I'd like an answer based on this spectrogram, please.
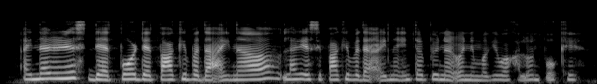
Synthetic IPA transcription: ɐjnɐɾɾisdet̚poɾdet̚pakʰːibɐdɐʔɐjnɐlaɾiɐsipakʰːibɐdɐ̰ʔɐ̰jnɐintɐɾpiunɐɾʔojnimɐɡiwakʰɐlonpokʰːi

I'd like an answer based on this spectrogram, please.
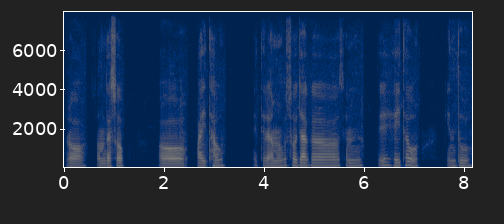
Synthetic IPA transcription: ɾɔsɔnd̪esɔp̚ | pajt̪ʰaw | ḛt̪ʰɛɾɛa̰maɡɔsɔd͡ʒaksem | tḛɦejt̪ʰaw | kint̪u

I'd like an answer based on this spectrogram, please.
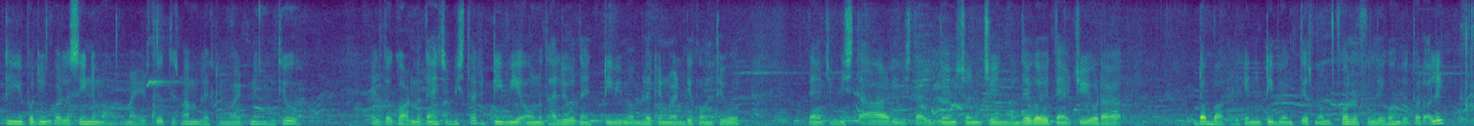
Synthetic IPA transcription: ʈibʱipʌnĩpʌilasinemaɦoɾmaɦeɾt̪ʰijot̪esmablakenwajʈneɦunt̪ʰjo | alit̪ʌɡʱʌrmat̪jãt͡sʌ̃ĩbist̪aɾiʈibia̰wnut̪ʰalijot̪jãʈibimablakenwajʈ̚d̪ekʰawnt̪ʰijo | t̪jãt͡sʌ̃ĩbist̪aɾibist̪aɾid̪ʌnsʌnt͡ʃenɦund̪eɡʌɦjot̪jãt͡sʌ̃ewʈa | ɖʌbːakʰaɽikaniʈibiɦunt̪ʰt̪esmakʌlʌrpʰuld̪ekʰawɦnt̪ʰjot̪ʌɾʌʌlik

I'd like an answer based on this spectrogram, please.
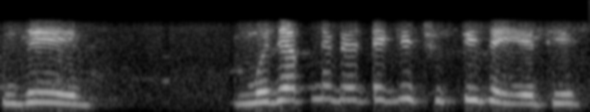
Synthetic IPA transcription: d͡ʒiː | mʊd͡ʒʱeɐpnebeːʈekit͡ʃʰʊʈːit͡ʃaːɦiet̪ʰiː

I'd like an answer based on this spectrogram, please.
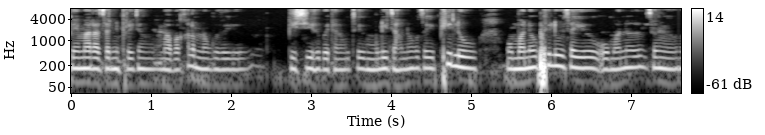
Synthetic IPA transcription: pemaɾazaɾnipʰɾajzɯŋmabakʰalamnaɡɯzajɯ | b̥isiɦɯbajtʰanaɡɯzajɯmulizaɦanaɡɯzajɯpʰilɯwɔmanɯwpʰilɯwzajɯɔmanɯzɯŋɯ

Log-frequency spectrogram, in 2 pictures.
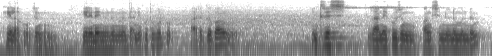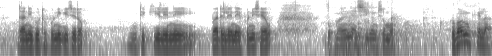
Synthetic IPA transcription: kʰela̰kʰɯ̰wzɯ̰ŋ | kelenajnujnɯmɯndɯda̰niɡɔtʰɔpʰɔɾkʰɯ̰ | a̰ɾɯɡɯbaŋ | intɾeslanajkʰɯwzuŋbaŋsinːujnɯmɯndɯŋ | daniɡɔtʰɔpʰɔɾniɡezeɾa̰w | midikilenijbadelajnajpʰɯɾnisajaw | manajniasiɡaŋsɔma̰w | ɡ̥ɯbaŋkʰela̰

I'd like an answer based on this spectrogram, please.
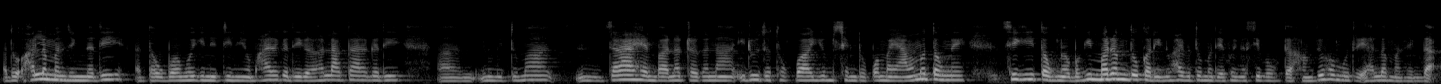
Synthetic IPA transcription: ɐduhɐlːɐmɐnziŋnɐditɐwbɐmojɡinitinijomɦajɾɐɡɐdiɡɐɾɐɦɐlːak̚taɾɐɡɐdi | numitːumɐ | zɐɾaɦenbɐnɐtɾɐɡɐnɐḭɾuzɐtʰok̚pɐjumseŋdok̚pɐmɐjamɐmɐtɐwnej | siɡitɐwnɐbɐɡimɐɾɐmdokɐɾinuɦajbɐdumɐdiɐkʰojŋɐsibɐhok̚tɐhaŋzuɦɐŋudɾiɦɐlːɐmɐnziŋdɐ̰

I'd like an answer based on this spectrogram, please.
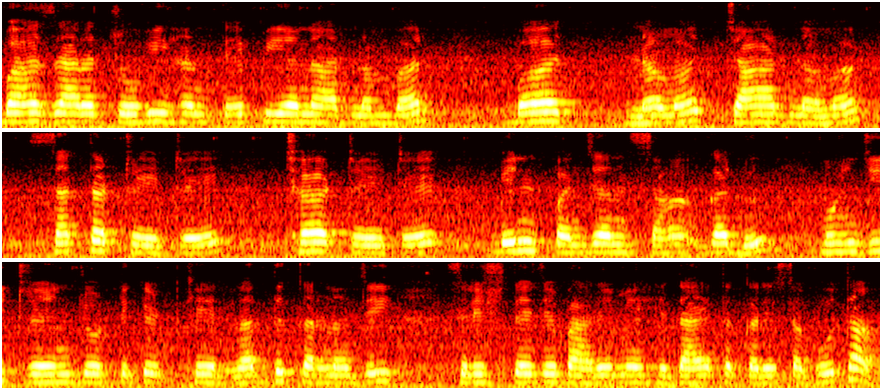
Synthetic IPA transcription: ɓɐɦɐzaːɾt͡ɕoːʋiːɦənɪ̆t̪epiːenaːɾnɐ̃mbəɾ | ɓɐ | nɐʋət͡ɕaːɾnɐʋə | sɐt̪̆ʈɾeːʈɾeː | t͡ɕʰɐʈɾeːʈɾe | ɓɪnɪ̆pɐ̃ɲd͡ʑənɪ̆sãɡɐɗʊ̆ | mʊ̃ɦɪ̃ɲd͡ʑiʈɾeːnd͡ʑoːʈɪkɪʈkʰeːɾɐd̪̆ʱkɐɾəɽ̃ə̆d͡ʑiː | sɾɪʃt̪ed͡ʑeːbaːɾemẽɦɪd̪aːjət̪kɐɾesɐɡʱot̪ʰaː

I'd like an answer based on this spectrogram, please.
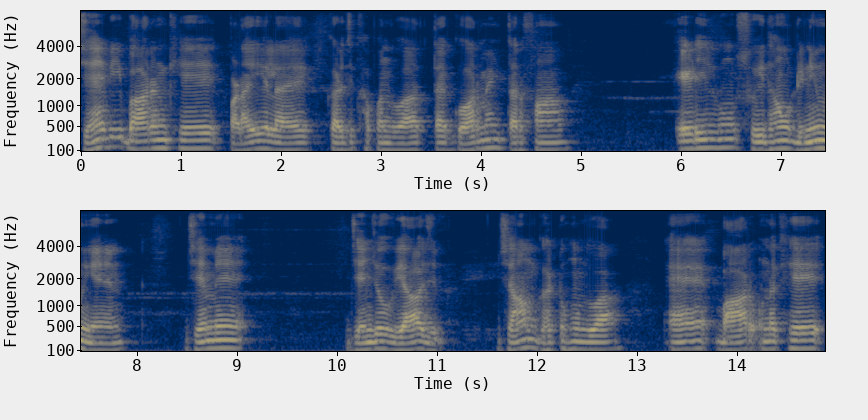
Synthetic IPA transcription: d͡ʑɐ̃ɦɪ̃bɪɓaːɾənɪ̆kʰeːpɐɽ̤aːilaːɪkɐɾd͡ʑkʰɐpə̃nd̪oaːt̪ɐɡɔːʋɾmẽːɳʈ̚t̪ɐɾfã | ɐɦɪɽiũsʊʋɪd̪ʱaːũɗɪnijũɦiaːɦɪnɪ̆ | d͡ʑɐ̃ɦɪ̃mẽ | d͡ʑɐ̃ɦɪ̃ɲd͡ʑoʋijaːd͡ʑ | d͡ʑaːmɡʱɐʈɦũːn̆d̪oaː | ɛ̃ːɓaːɾʊ̰nəkʰeː

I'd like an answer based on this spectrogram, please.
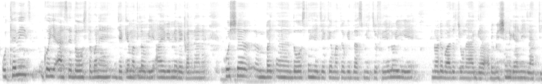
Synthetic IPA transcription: ʊt̪ʰːeːbiːkoːiːɛːseːd̪oːst̪bəneːd͡ʒeːkemət̪ləbkiːʔãːĩːbʱiːmeːɾekənːeːneː | kʊt͡ʃʰbəd̪oːst̪ɦeːd͡ʒeːkemət̪ləb̚kid̪əsmiːt͡ʃəpʰeːlɦoːiːɡeː | ʊnãːɖeːbaːd̪t͡ʃʊnaɡeːəɖmɪʃənɡɛːnĩːlɛːt̪iː

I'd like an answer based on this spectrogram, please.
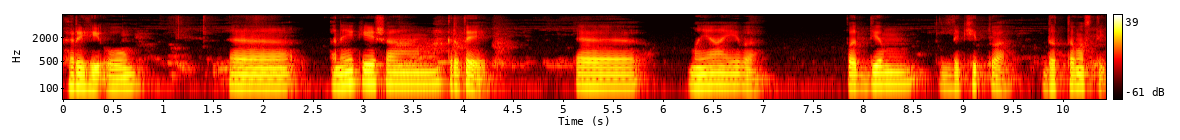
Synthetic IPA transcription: hɐɾiɦiʔoːm | ɐneːkeːʂaːnmkɾɪt̪eː | mɐjaːeːʋɐ | pɐd̪jɐmlikʰit̪ʋa | d̪ʱɐt̪ːɐmɐst̪i

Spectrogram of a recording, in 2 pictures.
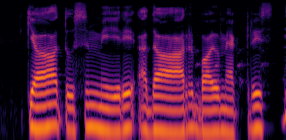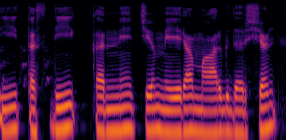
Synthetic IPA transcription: kjaːt̪ʊsmeːɾeʔɐd̪aːɾbaːjoːmɛːʈɾɪsd̪it̪ɐsd̪iːk | kːəɾnet͡ʃemeːɾamaːɾɡd̪əɾʃən

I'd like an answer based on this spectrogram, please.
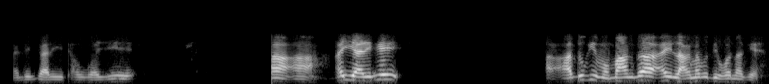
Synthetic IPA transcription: adiɡaɾitʰawbazi | aa | ɐjːaɾiŋaj | duɡimɐmaŋdɐːjlak̚nɐbɐdiɦotnːaɡḛ

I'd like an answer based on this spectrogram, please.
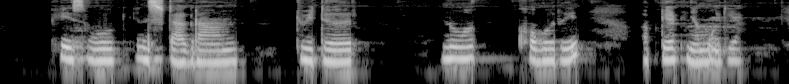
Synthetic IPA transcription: pʰeːsbuk | ɪnsʈaːɡɾaːm | ʈwiʈəɾ | nɔa | kʰobəɾe | ɐp̚ɖeːʈmamoːɖija

